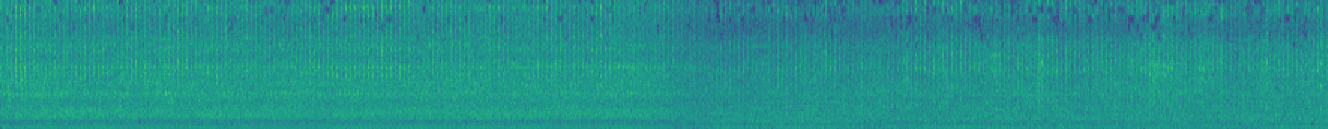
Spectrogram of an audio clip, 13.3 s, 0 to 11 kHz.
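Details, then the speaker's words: 1998 Ariens 21-inch self-propelled mower, VLV60 engine: runs steady, then the note sags and it stumbles and stalls; faltering, compression 115-120, owner suspects spark cutout from the new coil. "that's not me shutting it off it just di sound like spark cutout this thing just won't quit giving"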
